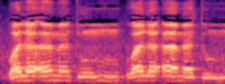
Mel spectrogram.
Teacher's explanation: Huruf Hamzah yang berada di tengah-tengah huruf Lam Alif ni baru baca dua harakat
